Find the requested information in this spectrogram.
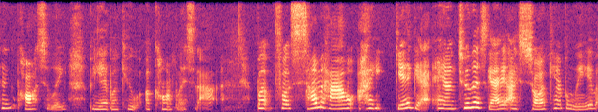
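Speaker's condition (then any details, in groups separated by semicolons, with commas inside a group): Cerebral palsy; right hemiplegia, right hand affected, prenatal stroke; had speech therapy at school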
